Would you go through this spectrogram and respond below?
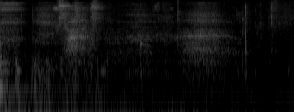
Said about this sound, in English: My dogs are fighting.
